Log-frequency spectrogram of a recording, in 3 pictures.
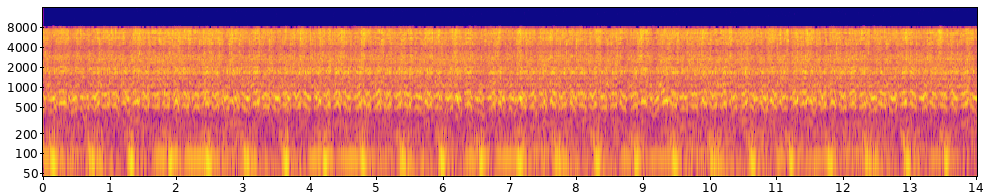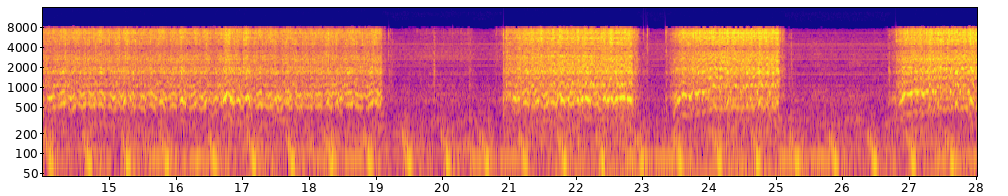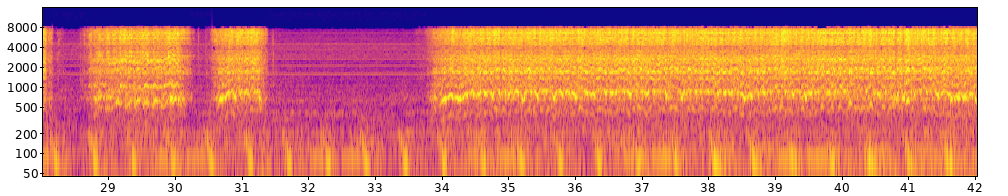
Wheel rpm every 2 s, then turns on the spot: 70, 70, 70, 70, 70, 70, 70, 70, 70, 40, 50, 70, 60, 40, 70, 40, 10, 110, 120, 110, 120.
22-24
